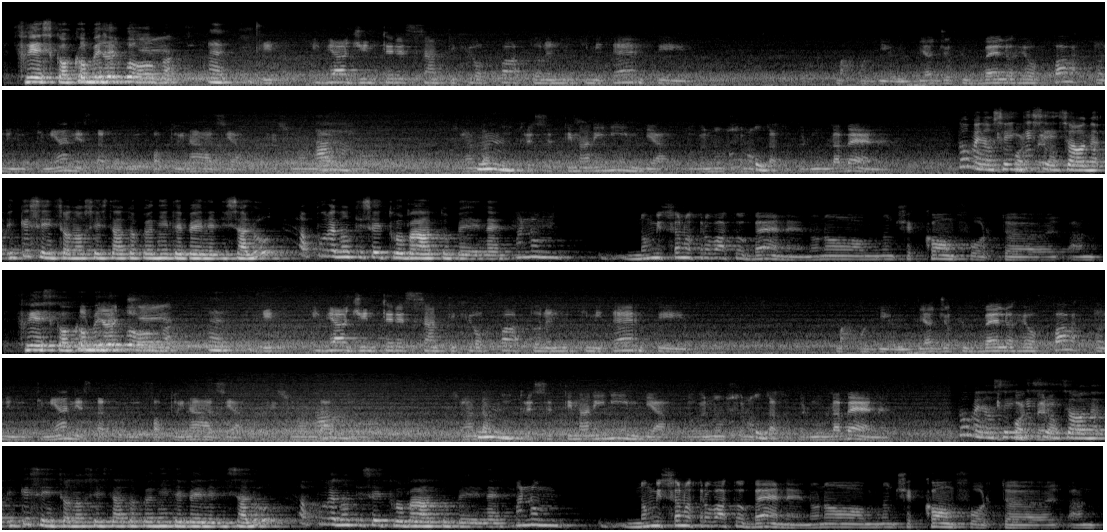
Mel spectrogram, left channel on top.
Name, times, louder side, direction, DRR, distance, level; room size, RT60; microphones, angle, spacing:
voice 1, 0.2-1.8 2.1-2.3 14.2-14.5 15.8-16.2 18.3-18.7 20.6-27.1, left 2 dB, 70° left, 9 dB, 1.1 m, -21 dB
voice 2, 0.8-1.7 2.4-6.9 8.3-14.9 15.6-20.0 21.0-21.7 27.1-27.8 28.0-33.0, right 2 dB, 25° right, 12 dB, 0.6 m, -30 dB
sound 1, 1.3-20.5, right 1 dB, 70° right, 2.7 m, -34 dB
15.5 x 10.5 x 5.5 m, 1.2 s
head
